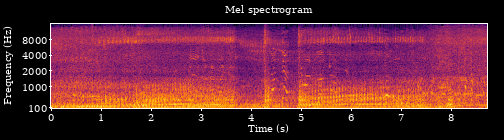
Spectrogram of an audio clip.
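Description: Diesel engine of a decorated Japanese dekotora truck with a mani-wari (split exhaust manifold) exhaust, running loud and low as the truck drives away, with a brief dip about four seconds in.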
